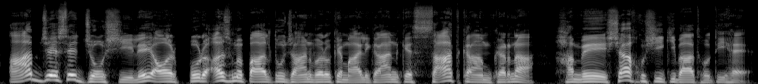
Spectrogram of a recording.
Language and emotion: Urdu, happy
